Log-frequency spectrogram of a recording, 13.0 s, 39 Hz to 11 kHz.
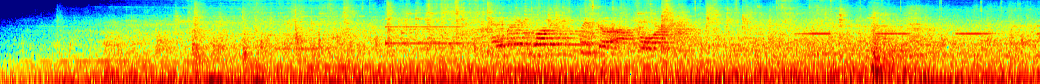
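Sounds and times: indistinct voices: 6.1s - 8.8s.

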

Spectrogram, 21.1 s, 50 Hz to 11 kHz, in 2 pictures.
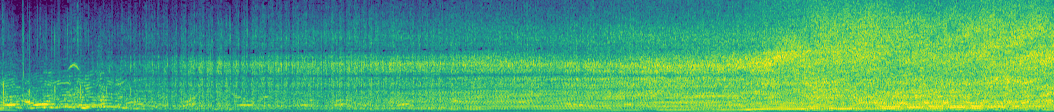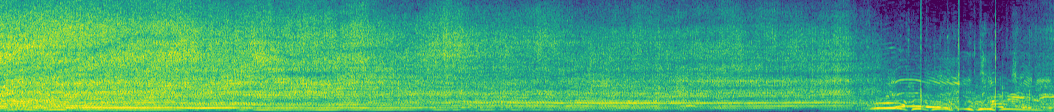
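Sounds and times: truck engine at full throttle: 0.0s - 21.0s.

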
